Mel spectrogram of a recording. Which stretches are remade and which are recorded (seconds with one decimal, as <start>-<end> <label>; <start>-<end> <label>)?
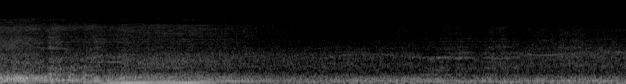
0.0-0.4 recorded; 0.4-1.2 remade; 1.2-4.2 recorded; 4.2-5.2 remade; 5.2-6.3 recorded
